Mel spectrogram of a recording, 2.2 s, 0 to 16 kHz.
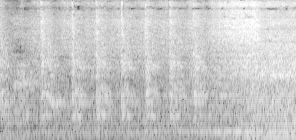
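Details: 1992 Citroen XM barn find with a PRV engine, off the road for years, first start after the shop revived it, coolant and oil full. Short rhythmic cranking catches and settles into a steady run within about two seconds: a normal start.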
